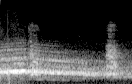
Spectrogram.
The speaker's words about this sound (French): À deux reprises, les sirènes ont retenti dans Jérusalem hier. Soudain, le silence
